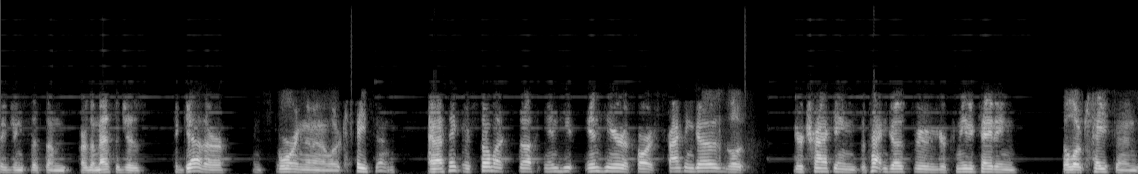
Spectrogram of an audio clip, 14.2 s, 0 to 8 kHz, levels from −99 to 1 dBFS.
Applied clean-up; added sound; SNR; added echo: neural mask model DeepFilterNet 3.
